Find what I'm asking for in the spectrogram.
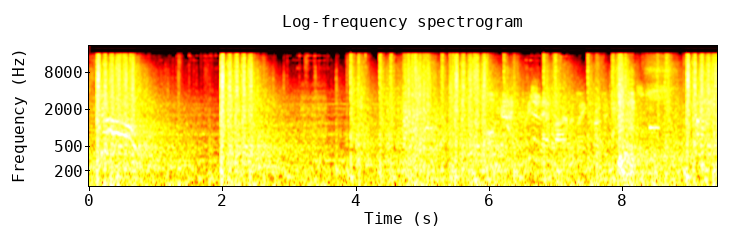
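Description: Battlefield Hardline campaign gunfire: dense bursts of rapid automatic shots and sharp single cracks, loud and continuous under a voice and the game's dialogue.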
